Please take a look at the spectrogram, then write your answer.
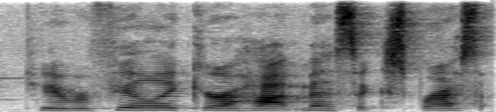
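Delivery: usual speaking voice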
